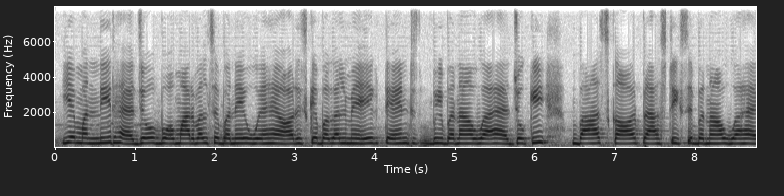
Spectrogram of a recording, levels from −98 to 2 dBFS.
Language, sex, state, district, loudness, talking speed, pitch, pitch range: Hindi, female, Jharkhand, Deoghar, -11 LUFS, 205 wpm, 255 Hz, 245-265 Hz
